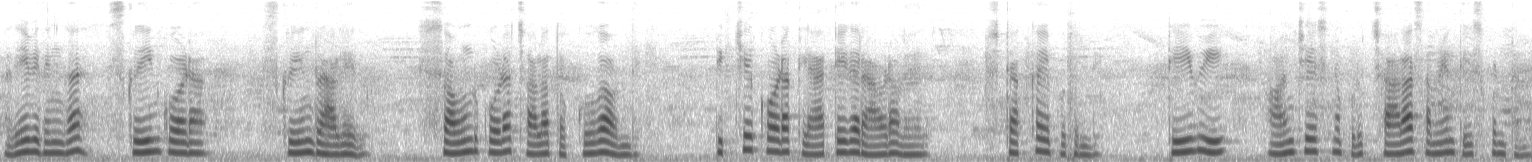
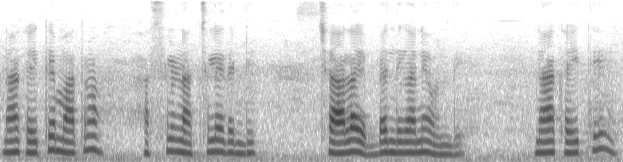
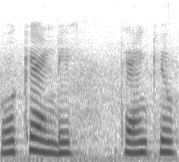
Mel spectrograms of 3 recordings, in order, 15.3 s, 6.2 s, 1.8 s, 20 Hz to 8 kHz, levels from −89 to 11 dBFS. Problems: constant background noise, low volume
